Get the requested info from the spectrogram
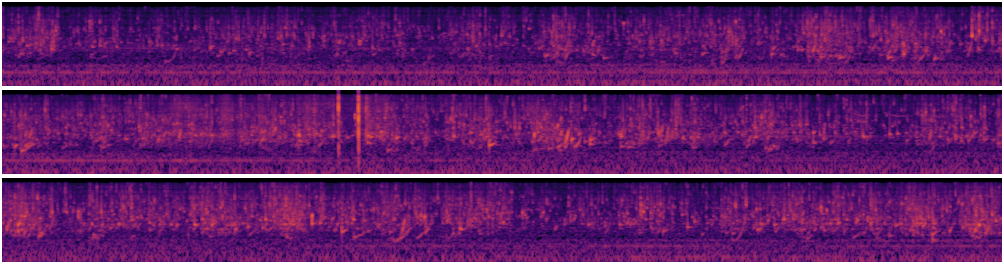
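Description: Water trickling and splashing, with many small drips and gurgles, and one sharp click about halfway through.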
